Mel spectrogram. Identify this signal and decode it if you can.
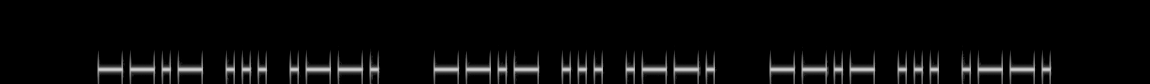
Morse code, heard as a keyed tone, about 15 wpm, 700 Hz. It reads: QSP QSP QSP
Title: Q-Codes Repeated 3x 15wpm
